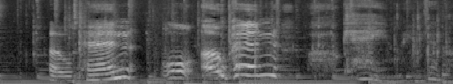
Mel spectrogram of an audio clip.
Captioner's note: grunts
